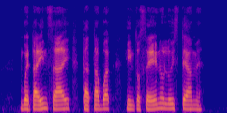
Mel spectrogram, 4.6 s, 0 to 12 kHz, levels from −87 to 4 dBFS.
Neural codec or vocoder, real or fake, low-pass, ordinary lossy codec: none; real; 9.9 kHz; Opus, 32 kbps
